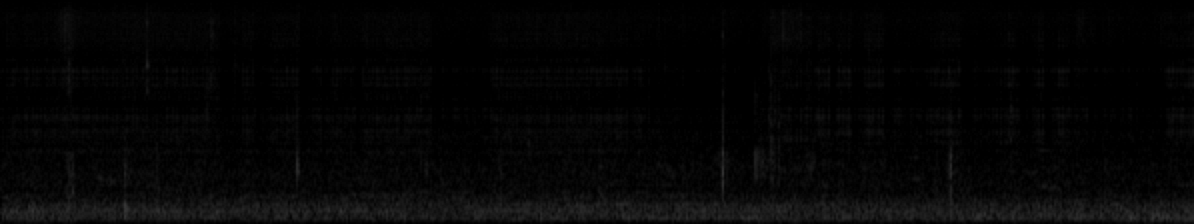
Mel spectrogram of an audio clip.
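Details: Steady low hiss and rumble of indoor noise with faint ticks and rustles, no animal voice.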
